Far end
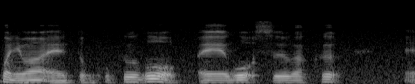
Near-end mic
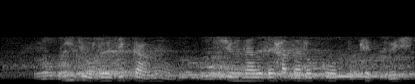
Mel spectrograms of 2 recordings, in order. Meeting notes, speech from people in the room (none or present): present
